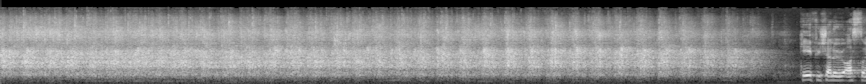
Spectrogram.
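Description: A crowd applauds steadily in a large room, then the applause fades out.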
